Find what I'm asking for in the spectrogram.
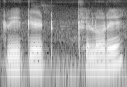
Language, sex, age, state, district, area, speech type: Odia, male, 18-30, Odisha, Malkangiri, urban, spontaneous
